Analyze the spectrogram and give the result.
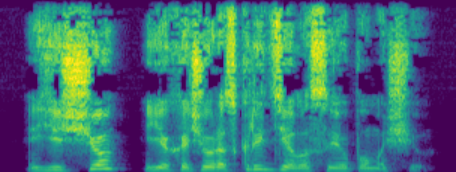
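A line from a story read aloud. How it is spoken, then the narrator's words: Calm. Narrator (Russian): проговорил спокойно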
